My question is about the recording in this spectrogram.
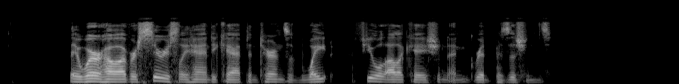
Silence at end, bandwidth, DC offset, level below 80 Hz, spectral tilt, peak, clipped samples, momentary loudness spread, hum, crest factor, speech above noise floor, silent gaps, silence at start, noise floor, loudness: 1.3 s; 9.6 kHz; under 0.1%; -68 dBFS; -3 dB/octave; -4 dBFS; under 0.1%; 15 LU; none; 24 dB; 43 dB; none; 0.7 s; -70 dBFS; -26 LUFS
